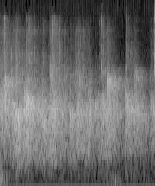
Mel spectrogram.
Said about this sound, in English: Can you clap your hands for this woman?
